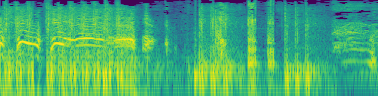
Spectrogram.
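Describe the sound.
Revolver gunshots from a Smith & Wesson, as a sound effect: a few sharp, loud bangs in quick succession amid other noise.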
